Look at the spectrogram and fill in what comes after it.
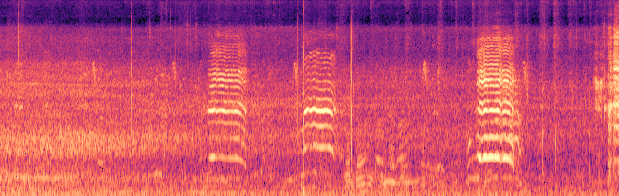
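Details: Goats, kept at home and described as harmless but mischievous, give three short, quavering, nasal bleats spaced a couple of seconds apart, over a steady background hiss with faint voices.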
